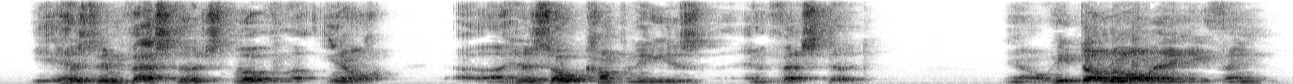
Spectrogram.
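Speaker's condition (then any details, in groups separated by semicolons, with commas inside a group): Cerebral palsy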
